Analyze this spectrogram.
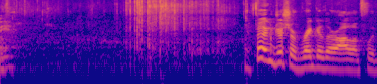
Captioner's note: bruschetta crunches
